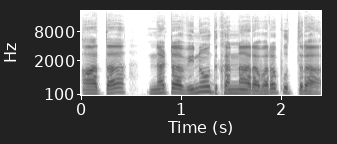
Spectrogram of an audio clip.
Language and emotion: Kannada, neutral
